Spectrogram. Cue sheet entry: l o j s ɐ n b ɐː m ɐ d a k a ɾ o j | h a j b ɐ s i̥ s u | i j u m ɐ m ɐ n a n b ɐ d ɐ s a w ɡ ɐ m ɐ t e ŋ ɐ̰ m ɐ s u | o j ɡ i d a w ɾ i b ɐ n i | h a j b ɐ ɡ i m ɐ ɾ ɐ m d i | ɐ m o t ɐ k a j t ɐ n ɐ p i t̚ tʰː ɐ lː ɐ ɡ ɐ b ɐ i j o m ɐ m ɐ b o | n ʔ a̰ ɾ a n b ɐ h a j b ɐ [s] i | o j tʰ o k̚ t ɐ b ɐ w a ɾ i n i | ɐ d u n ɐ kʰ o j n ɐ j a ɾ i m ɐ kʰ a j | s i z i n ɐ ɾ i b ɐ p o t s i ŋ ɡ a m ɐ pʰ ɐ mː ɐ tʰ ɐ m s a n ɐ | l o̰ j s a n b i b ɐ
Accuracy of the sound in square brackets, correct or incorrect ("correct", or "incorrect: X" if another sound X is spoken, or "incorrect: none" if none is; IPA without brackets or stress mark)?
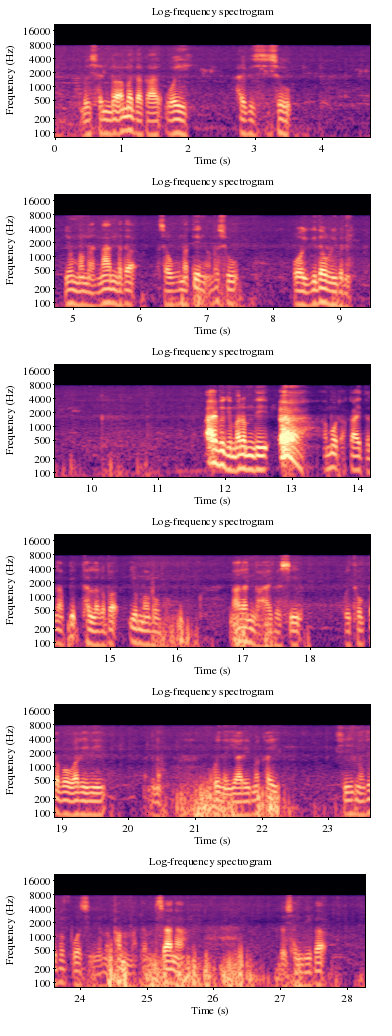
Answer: correct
